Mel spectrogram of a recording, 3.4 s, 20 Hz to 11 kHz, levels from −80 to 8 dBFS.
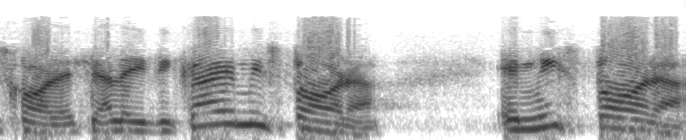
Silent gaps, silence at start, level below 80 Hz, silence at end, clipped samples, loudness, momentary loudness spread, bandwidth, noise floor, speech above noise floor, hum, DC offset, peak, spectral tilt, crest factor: none; 0 s; -50 dBFS; 0 s; under 0.1%; -13 LUFS; 5 LU; 8 kHz; -43 dBFS; 30 dB; none; under 0.1%; -2 dBFS; -4.5 dB/octave; 12 dB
